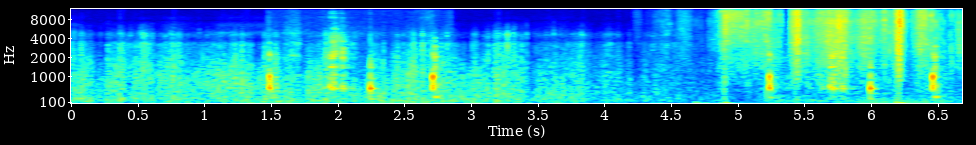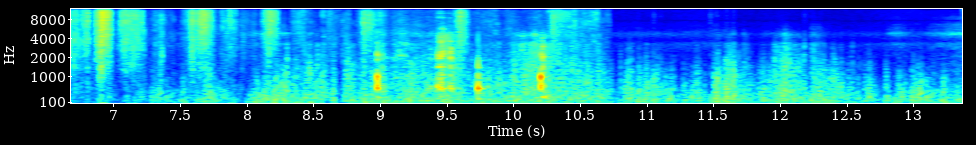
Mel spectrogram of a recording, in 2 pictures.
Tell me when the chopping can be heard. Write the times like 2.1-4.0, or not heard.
1.4-2.9, 5.2-6.6, 8.9-10.3.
